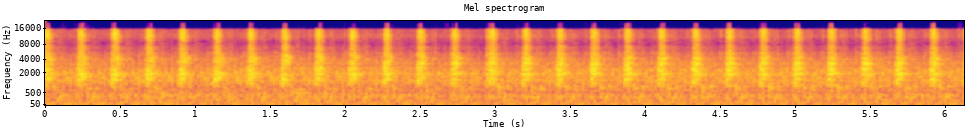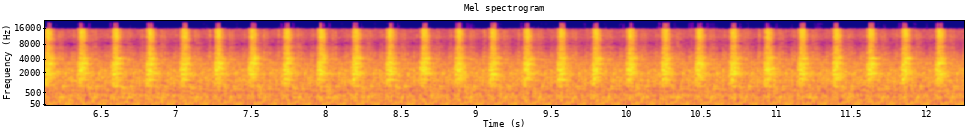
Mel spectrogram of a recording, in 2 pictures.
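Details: Hino Euro diesel truck with smoke and missing complaint, idling after start: steady chuff-chuff about two beats a second in time with idle, which the mechanic attributes to dirt on the valve seats; valve seat leakage.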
